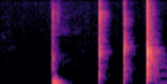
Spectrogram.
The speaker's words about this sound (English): Little small light clap, little light clap.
